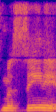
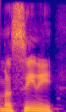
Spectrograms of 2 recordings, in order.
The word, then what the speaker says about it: Massini: Is it Maccini or Massini, doctor? It's Massini. You had the Italian pronunciation right, but my family changed it sometime. Massini.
